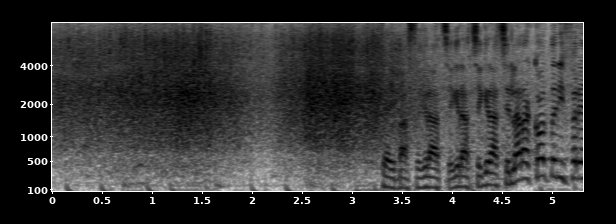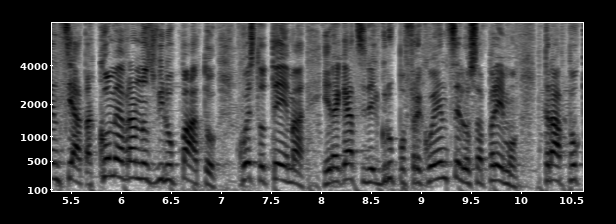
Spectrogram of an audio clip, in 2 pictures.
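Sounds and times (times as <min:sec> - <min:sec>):
fake applause: 0:00.0 - 0:04.0
speech: 0:03.3 - 0:10.6.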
